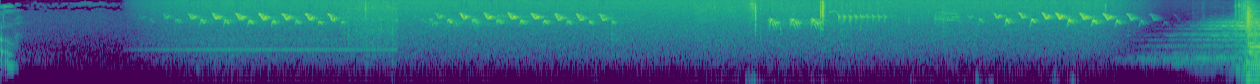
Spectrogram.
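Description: A small songbird singing outdoors against a light background hiss, starting about a second in: three phrases, each a rapid run of about eight high, evenly spaced notes lasting around two seconds, with a short cluster of separate calls between the second and third.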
